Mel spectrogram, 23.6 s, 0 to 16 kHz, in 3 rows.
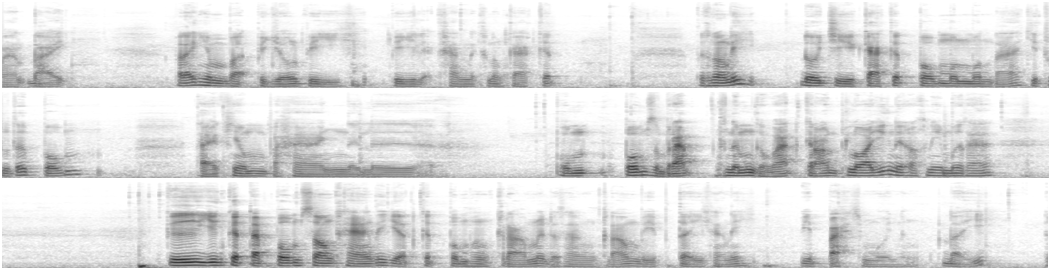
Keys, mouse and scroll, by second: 0.6-1.7 scroll up 1, 4.5 middle click, 5.2 scroll up 1, 8.9 scroll down 1, 9.2 middle click, 9.5-10.5 scroll down 1, 11.8 double click, 12.0 scroll down 1, 12.8 ctrl+scroll down 1, 17.0 scroll up 2.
